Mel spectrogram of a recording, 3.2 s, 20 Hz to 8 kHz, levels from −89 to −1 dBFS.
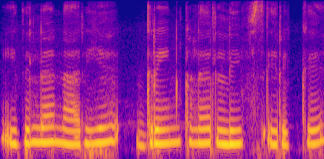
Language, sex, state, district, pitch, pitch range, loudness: Tamil, female, Tamil Nadu, Nilgiris, 225 Hz, 215-235 Hz, -15 LUFS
